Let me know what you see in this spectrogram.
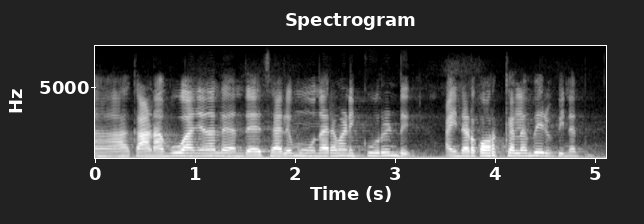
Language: Malayalam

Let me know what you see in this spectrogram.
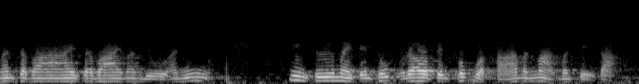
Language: Thai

